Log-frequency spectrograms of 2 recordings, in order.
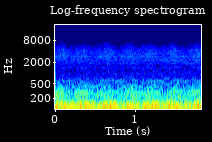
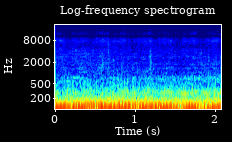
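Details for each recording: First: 2009 Pontiac G8 LS2 with a big camshaft, warmed up at idle: deep, uneven, loping choppy rumble that shakes the car; rough idle from the aggressive cam, to be addressed by tuning. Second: 2009 Pontiac G8 LS2 with a big cam, warmed up and freshly tuned with HP Tuners, recorded near the exhaust: deep, steady rumble with no knocks, pops or stumbles as it revs; healthy, clean-running V8, normal revving.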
